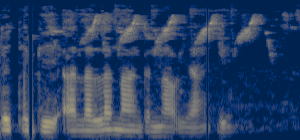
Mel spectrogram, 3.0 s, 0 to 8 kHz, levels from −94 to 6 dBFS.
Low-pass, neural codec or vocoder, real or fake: 7.2 kHz; none; real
